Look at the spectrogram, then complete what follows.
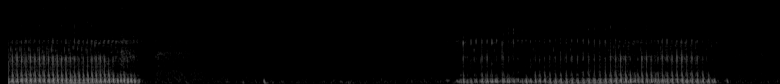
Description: Dog who snores louder than a human!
